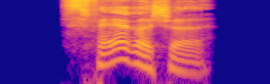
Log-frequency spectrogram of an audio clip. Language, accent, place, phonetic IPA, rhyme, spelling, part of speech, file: German, Germany, Berlin, [ˈsfɛːʁɪʃə], -ɛːʁɪʃə, sphärische, adjective, De-sphärische.ogg
- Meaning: inflection of sphärisch: 1. strong/mixed nominative/accusative feminine singular 2. strong nominative/accusative plural 3. weak nominative all-gender singular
